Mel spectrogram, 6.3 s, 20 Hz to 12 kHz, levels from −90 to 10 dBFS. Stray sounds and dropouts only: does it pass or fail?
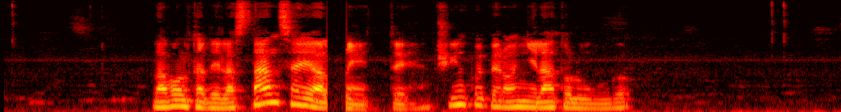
fail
